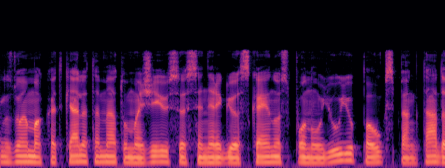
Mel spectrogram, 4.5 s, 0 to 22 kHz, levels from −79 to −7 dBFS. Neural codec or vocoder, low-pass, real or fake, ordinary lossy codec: none; 7.2 kHz; real; MP3, 96 kbps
